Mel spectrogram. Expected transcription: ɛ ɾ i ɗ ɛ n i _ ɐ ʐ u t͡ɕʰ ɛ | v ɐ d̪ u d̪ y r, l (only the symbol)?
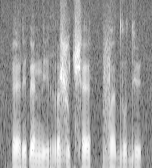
r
